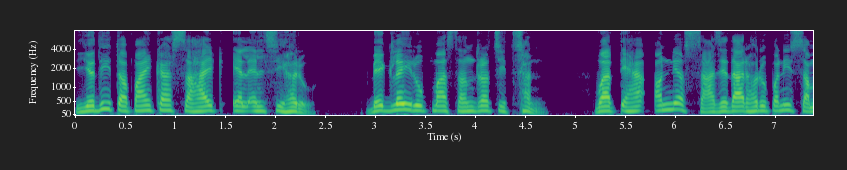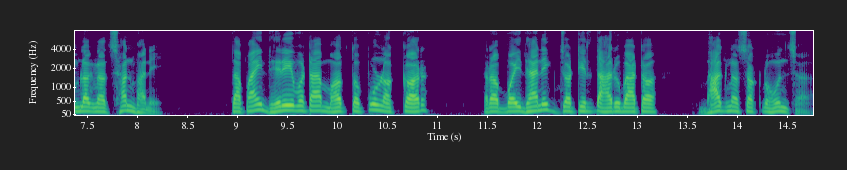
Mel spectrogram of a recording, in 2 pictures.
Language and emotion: Nepali, neutral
